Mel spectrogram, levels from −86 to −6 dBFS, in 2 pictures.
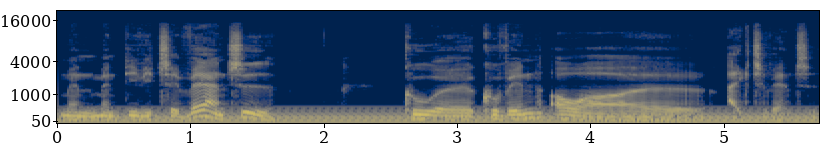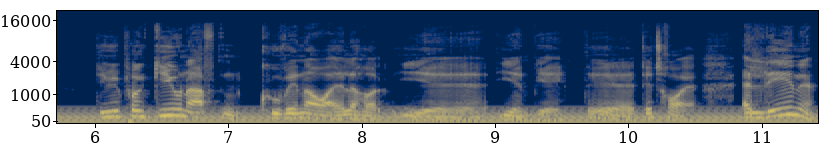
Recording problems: electrical hum; noticeable; throughout; 50 Hz, 15 dB below the speech

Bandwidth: 14.5 kHz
